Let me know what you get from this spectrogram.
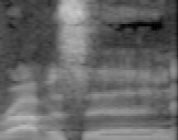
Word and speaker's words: Robison: Robison. – No middle N. It's not Robinson. It's Robison. – And it's not pronounced Robison. – It's not pronounced Robison. – Yeah. – Kind of like Roy Orbison.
